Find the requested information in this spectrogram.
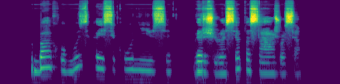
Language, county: Lithuanian, Utena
